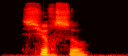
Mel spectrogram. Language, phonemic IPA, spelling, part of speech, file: French, /syʁ.so/, sursaut, noun, Fr-sursaut.ogg
- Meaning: start (sudden movement)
